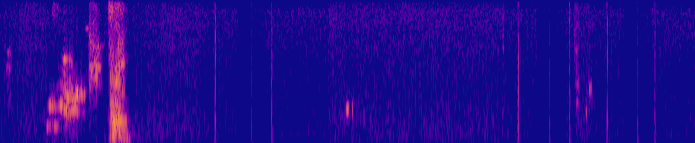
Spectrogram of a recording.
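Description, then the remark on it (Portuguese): A short cat meow near the start, followed by a loud rustling thump, then mostly quiet room tone with scattered faint clicks and small chirpy sounds. “Gatinha.”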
